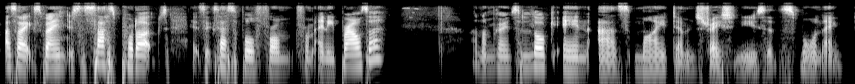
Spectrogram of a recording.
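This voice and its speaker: Low-voiced woman giving a software demo. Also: creaky, no room sound, highs cut off. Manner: explanatory, step-by-step, informal business tone. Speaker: software demonstrator. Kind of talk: live product demo walkthrough.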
